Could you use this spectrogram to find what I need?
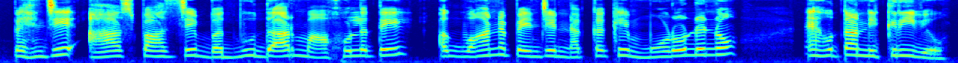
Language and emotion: Sindhi, disgusted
